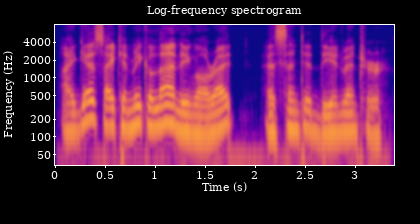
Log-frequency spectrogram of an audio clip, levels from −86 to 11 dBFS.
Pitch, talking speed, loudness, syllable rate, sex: 135 Hz, 210 wpm, -16 LUFS, 5.8 syllables/s, male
